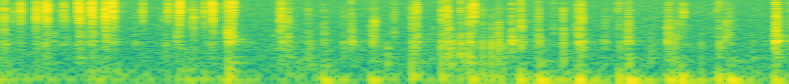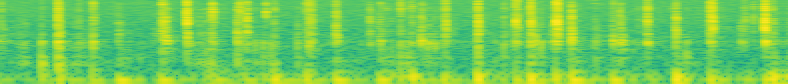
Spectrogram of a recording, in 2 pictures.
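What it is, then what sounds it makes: Plastic computer keyboard being typed on. Long nails tap and type across the keys of an old black plastic computer keyboard. Dozens of quick, bright clicks follow one another in an uneven, steady stream, each dying away almost instantly. A faint low rumble sits underneath.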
